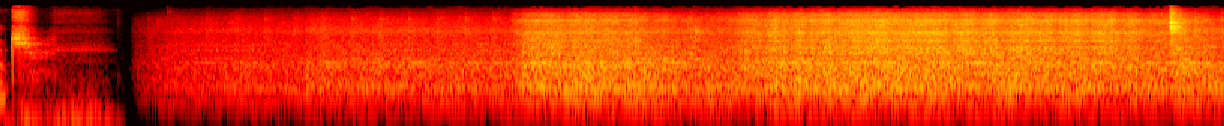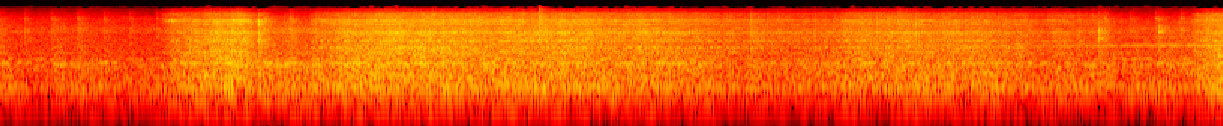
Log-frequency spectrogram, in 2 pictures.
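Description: A lathe motor whirs steadily as the chuck spins.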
